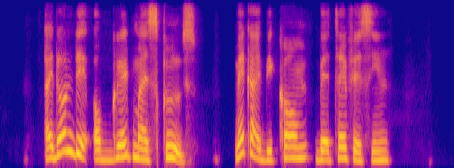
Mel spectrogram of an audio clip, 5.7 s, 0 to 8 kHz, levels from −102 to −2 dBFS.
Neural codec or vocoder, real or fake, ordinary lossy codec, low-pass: autoencoder, 48 kHz, 32 numbers a frame, DAC-VAE, trained on Japanese speech; fake; none; 7.2 kHz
